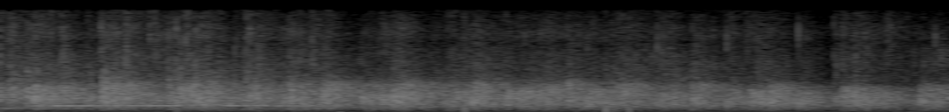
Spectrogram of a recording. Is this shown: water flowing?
no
